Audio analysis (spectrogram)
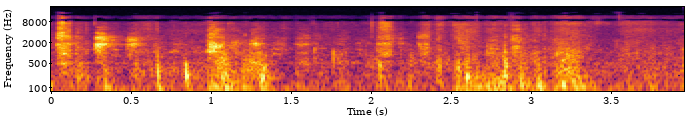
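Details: A Boston Terrier, wrestling wildly in play with his Keeshond brother, gives a run of gravelly grunts, snorts and short growling huffs broken by quick pants, in uneven bursts with no steady rhythm; a brief human exclamation is heard.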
